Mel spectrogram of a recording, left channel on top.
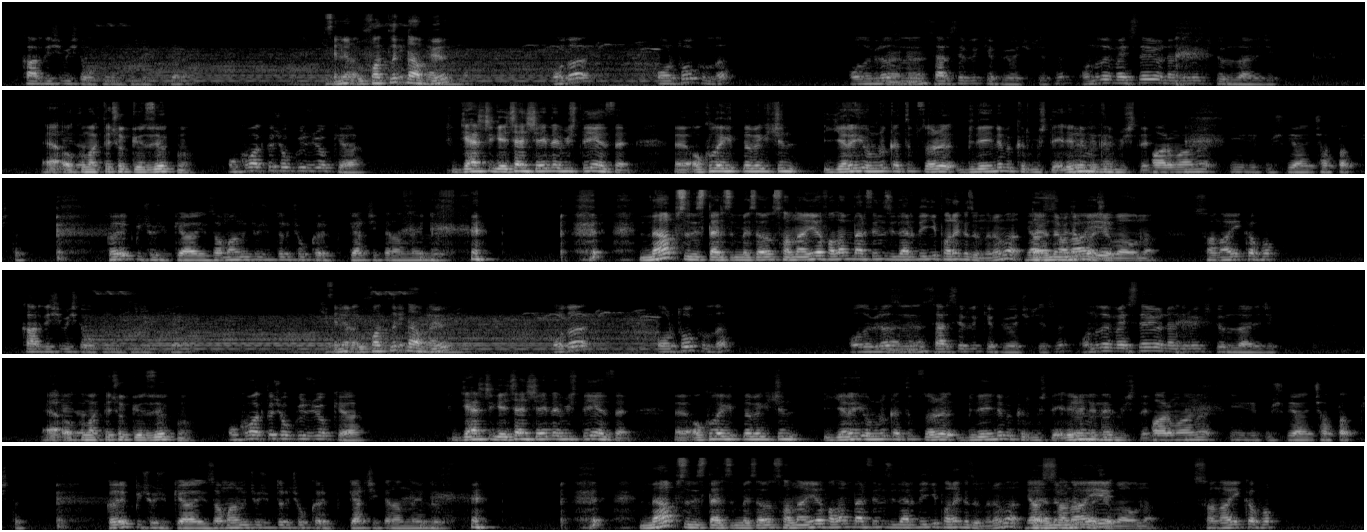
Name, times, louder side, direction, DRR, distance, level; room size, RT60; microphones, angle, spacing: voice 1, 0.2-1.9 2.8-3.6 4.2-4.7 5.5-5.9 6.5-7.3 8.5-12.7 14.0-14.5 15.9-17.2 24.3-24.8 25.1-27.1 28.3-31.7 37.5-38.4 39.2-39.9, equal, 55° right, 1.5 m, -35 dB
sound 1, 0.8-6.6, right 4 dB, 85° right, 0.9 m, -45 dB
voice 2, 3.3-4.5 8.8-9.3 11.7-12.0 14.0-15.5 18.1-25.1 27.8-28.3 31.4-32.2 33.0-38.8, left 2 dB, 35° left, 0.5 m, -31 dB
3.4 x 2.9 x 2.3 m
head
